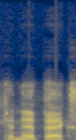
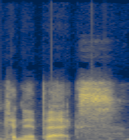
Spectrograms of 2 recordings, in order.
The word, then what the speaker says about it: Knipex: But that you don't leave the K out.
